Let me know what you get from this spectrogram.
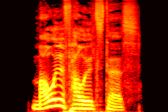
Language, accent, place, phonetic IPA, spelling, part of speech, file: German, Germany, Berlin, [ˈmaʊ̯lˌfaʊ̯lstəs], maulfaulstes, adjective, De-maulfaulstes.ogg
- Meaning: strong/mixed nominative/accusative neuter singular superlative degree of maulfaul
